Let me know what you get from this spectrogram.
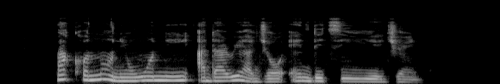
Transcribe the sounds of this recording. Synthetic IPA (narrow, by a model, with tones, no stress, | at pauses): ba˦kʰɔ˦nɔ̃ː˦˨nɪ̃˨ŋʷɔ̃˦nɪ̃˦a̰˨da˨ɾi˦a˨d͡ʒɔ˨ʔɛ˦n̩˦de˦ti˦je˦d͡ʒe˨n̩˨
